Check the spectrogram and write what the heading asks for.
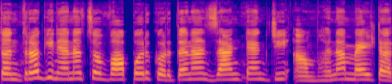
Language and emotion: Goan Konkani, neutral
